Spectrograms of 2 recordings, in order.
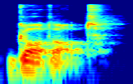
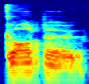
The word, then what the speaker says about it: Godot: compared something to waiting for godo but she pronounced it goddat you know heart t at the end and her foreign secretary lord carrington uh which is lead over whispered uh is pronounced godo prime minister and she said how is it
